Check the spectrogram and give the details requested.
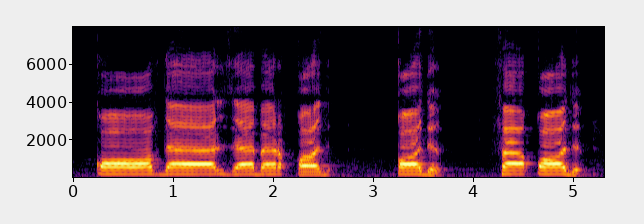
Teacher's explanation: دال کے اوپر کلکلہ کریں گے، یعنی کلکلہ کہتے ہیں آواز کا لوٹ کر واپس آنا، جھٹکے سے پڑھنا لفظ کو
